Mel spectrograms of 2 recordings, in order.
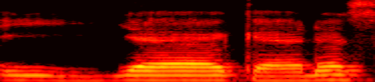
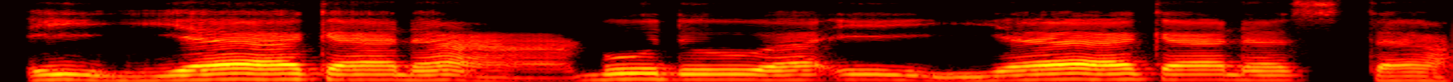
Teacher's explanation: Ain itu dialirkan tapi sedikit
